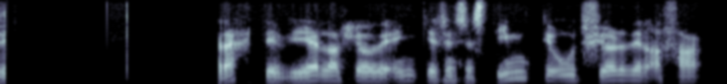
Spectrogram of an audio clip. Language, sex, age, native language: Icelandic, male, 30-39, Icelandic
